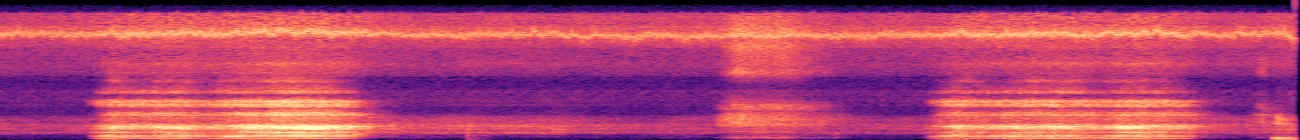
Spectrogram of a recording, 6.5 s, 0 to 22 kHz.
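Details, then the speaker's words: Self-recorded snoring at about 2:47 a.m. in a person with a cold: loud rattling snores on each in-breath about every four seconds, with softer out-breaths between. "Putain, les bruits se font de plus en plus intenses. Vous entendez? On entend que je ronfle."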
